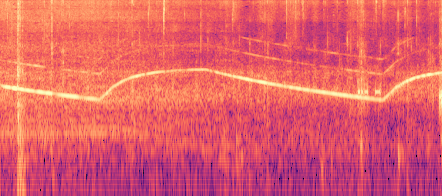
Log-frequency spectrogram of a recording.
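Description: Police car siren wailing: one tone that climbs slowly, holds, then slides down again, in a cycle of about four seconds. A sharp knock sounds just after the start.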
